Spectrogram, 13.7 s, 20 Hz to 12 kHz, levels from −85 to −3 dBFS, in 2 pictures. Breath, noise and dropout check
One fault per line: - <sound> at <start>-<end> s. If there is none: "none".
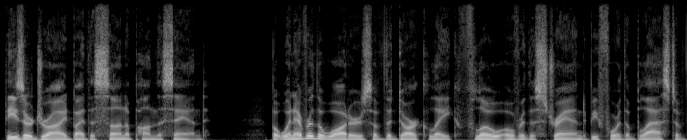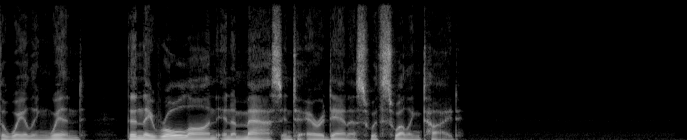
none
